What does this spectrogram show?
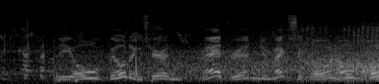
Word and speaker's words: Madrid: Spelled like Madrid, but pronounced Madrid.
